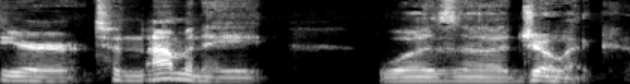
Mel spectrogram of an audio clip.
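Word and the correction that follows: Jokić: or uh, how how do you say Jokic. Jokic.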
